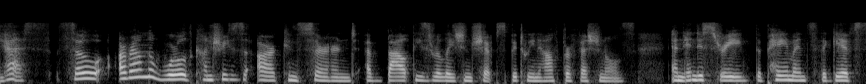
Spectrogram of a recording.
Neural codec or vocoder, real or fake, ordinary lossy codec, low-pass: codec, 16 kHz in and 24 kHz out, 0.6 kbps, FocalCodec, streaming, 2048 codes; fake; AAC, 32 kbps; 7.2 kHz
